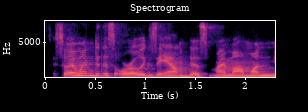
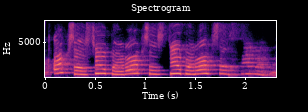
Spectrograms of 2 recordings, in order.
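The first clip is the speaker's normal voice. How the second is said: squeaky, much higher cartoon mouse; Mickey Mouse voice. Shown as a demonstration. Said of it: "Mickey Mouse voice".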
